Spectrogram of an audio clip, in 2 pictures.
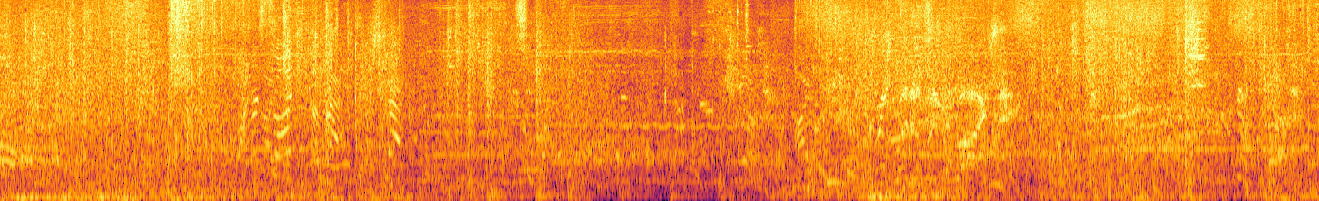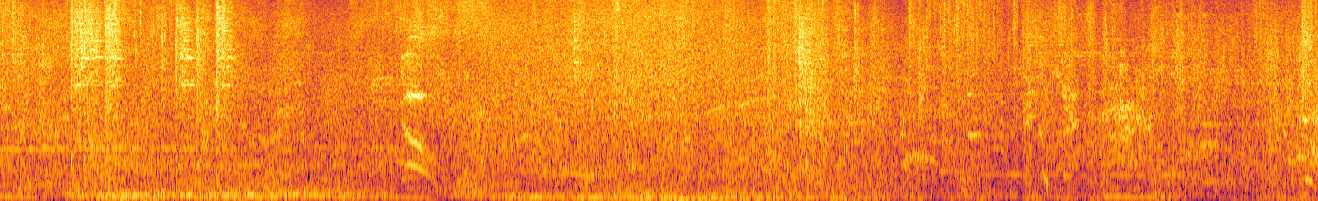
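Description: Deep booming impacts rumble over and over.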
